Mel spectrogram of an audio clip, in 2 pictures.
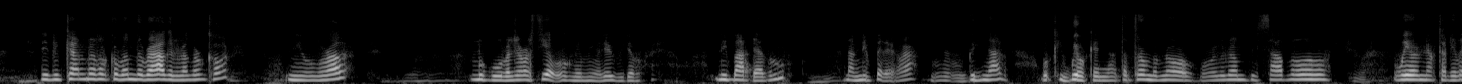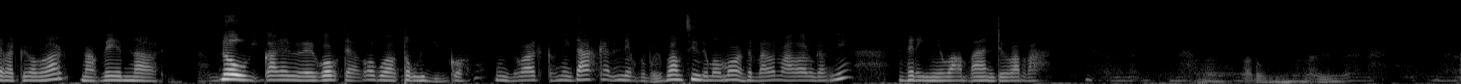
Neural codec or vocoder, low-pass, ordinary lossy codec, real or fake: codec, 16 kHz in and 24 kHz out, 0.4 kbps, LongCat-Audio-Codec, four codebook decoder; 10.8 kHz; none; fake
